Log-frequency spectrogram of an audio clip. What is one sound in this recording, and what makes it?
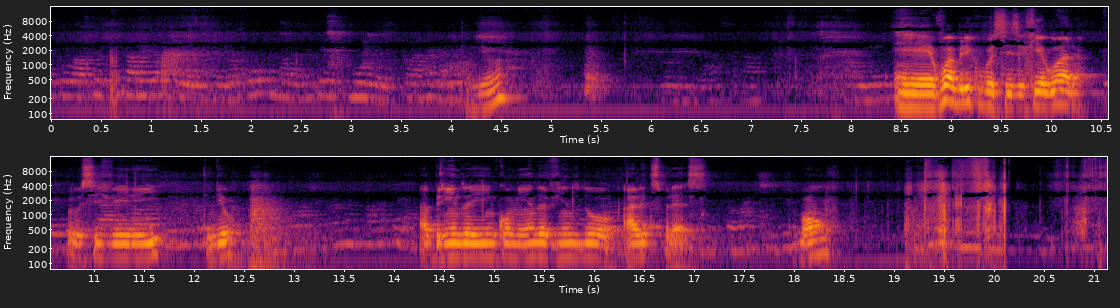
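A man speaks close to the microphone, calmly and casually.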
